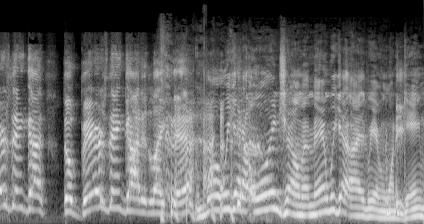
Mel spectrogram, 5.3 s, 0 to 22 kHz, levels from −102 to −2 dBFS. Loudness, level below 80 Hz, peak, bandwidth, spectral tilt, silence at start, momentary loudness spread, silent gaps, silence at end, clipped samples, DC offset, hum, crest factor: -15 LUFS; -52 dBFS; -4 dBFS; 13 kHz; -5 dB/octave; 0 s; 3 LU; none; 0 s; under 0.1%; under 0.1%; none; 12 dB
